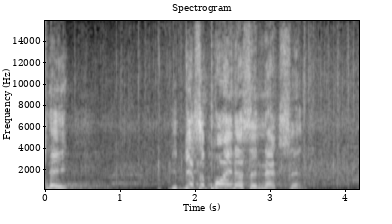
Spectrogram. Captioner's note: applause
